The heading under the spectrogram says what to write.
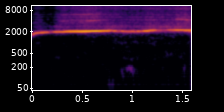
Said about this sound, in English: I would like to pull out my griffin whistle and blow it.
